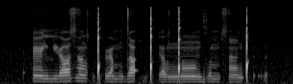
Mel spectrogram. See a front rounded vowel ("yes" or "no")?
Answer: no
